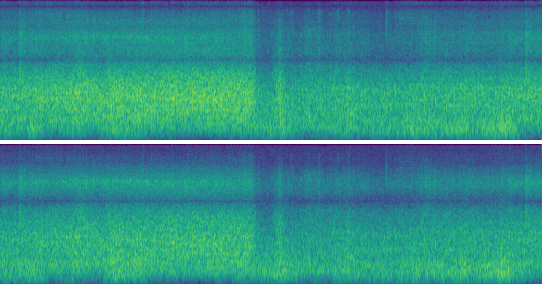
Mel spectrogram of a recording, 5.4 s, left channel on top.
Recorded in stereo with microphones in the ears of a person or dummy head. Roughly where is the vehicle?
Left.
